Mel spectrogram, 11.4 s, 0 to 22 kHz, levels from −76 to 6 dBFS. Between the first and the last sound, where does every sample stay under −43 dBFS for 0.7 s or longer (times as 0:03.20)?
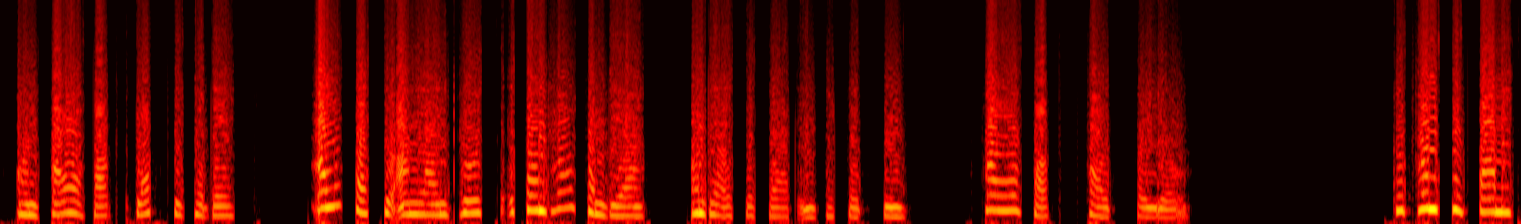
0:08.90–0:10.45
